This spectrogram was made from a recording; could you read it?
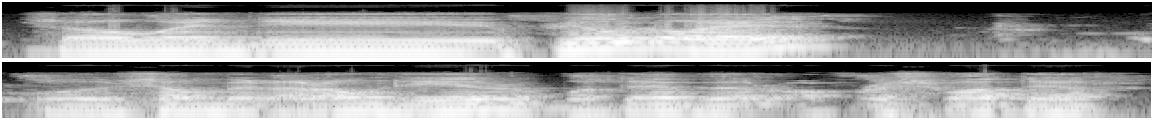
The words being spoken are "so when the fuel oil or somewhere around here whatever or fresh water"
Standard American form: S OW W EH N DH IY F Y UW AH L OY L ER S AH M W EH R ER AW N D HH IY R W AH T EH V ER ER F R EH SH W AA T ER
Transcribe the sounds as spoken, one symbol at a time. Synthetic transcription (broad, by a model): S OW W EH N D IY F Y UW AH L OY L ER S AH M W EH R ER AW N D HH IY R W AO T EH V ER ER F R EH S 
